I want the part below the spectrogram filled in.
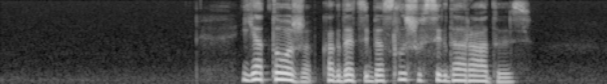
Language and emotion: Russian, positive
